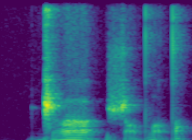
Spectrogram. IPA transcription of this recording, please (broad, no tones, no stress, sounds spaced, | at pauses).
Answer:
ɡ͡ǁ ɔ | ʃ ḛ tˤ ðˤ ə̰ tˤ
